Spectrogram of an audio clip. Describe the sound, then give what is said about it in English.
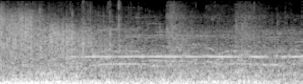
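A bomb explosion rolls out as a loud, sustained, low rumbling roar of broad noise with no sharp onset. A thin steady tone runs faintly above it for the whole stretch. “I guess I should let the bomb off like I was instructed to.”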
